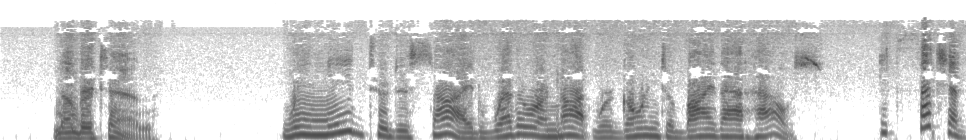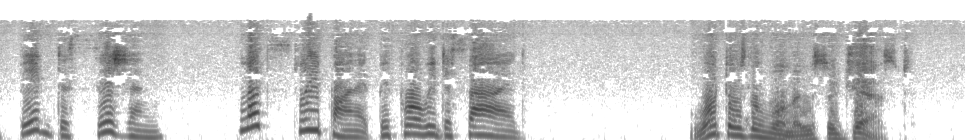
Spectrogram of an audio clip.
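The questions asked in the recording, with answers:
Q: What does the woman suggest?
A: Waiting until tomorrow to decide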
